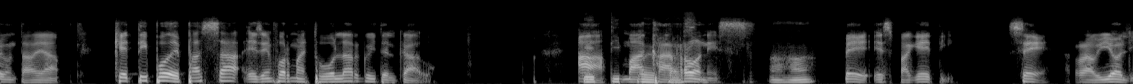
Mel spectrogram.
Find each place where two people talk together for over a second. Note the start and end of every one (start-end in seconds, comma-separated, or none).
5.8-7.1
